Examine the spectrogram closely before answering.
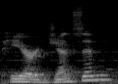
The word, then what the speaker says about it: Pierre Janssen: And this gas was first discovered during a solar eclipse by this French astronomer by the name of Pierre Janssen, pretty sure that's how you pronounce it.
